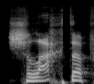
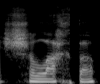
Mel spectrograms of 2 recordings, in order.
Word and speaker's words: Szlachta: Schlachta privileges. Yes, that is how you say that word. Yes. S-Z-L-A-C-H-T-A. Schlachta.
